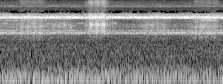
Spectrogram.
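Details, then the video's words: Forest crickets calling at night in summer. An unbroken high, ringing trill carries through the whole stretch, with one fuller burst of chirping near the middle and a quiet low-pitched rumble underneath. "Relaxing Cricket Sounds For Sleep"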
